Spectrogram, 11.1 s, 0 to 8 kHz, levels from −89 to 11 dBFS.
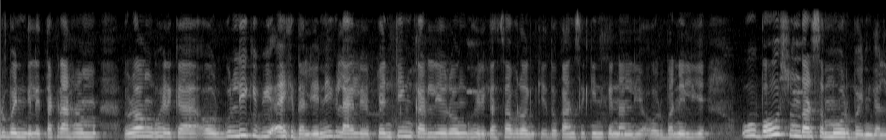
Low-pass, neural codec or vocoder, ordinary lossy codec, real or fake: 7.2 kHz; none; none; real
